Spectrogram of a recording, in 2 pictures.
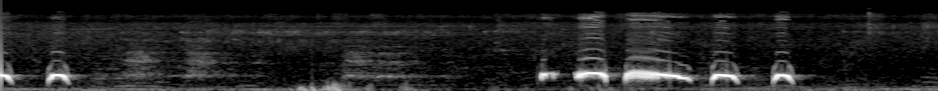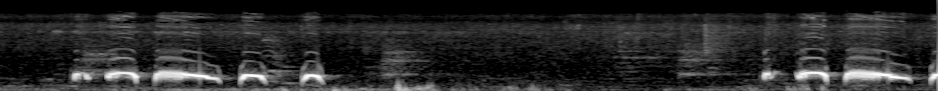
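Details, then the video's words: Spotted dove lure call to attract doves: the same cooing phrase of short coos around a longer slurred note, repeated three times with pauses of about three seconds. "Tiếng Cu Gáy Mồi GỌI THÚC NHẸ GIỌNG"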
